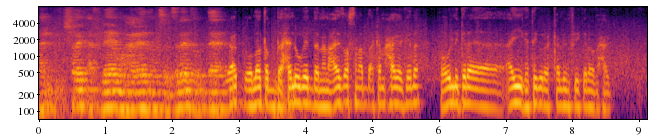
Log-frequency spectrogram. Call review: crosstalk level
none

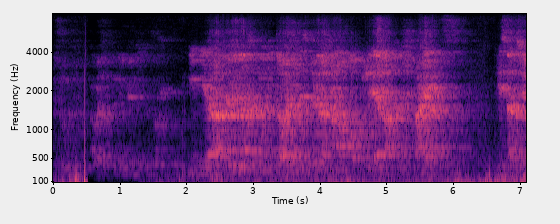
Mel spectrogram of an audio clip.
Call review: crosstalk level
none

